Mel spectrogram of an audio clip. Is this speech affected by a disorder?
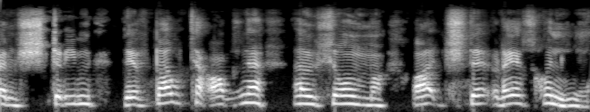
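Yes: cerebral palsy; unable to walk.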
